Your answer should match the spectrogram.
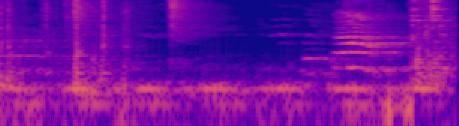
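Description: Domestic sewing machine running and stitching steadily, with a regular mechanical beat of about four a second, as it sews cords onto fabric.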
